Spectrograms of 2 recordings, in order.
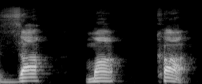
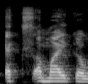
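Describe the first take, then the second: First: The word begins with a 'z' sound. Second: The word begins with a 'ks' sound. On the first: The speaker calls it right. "we just say Za Ma Ka" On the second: The speaker calls it wrong. "we don't say X Amika"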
